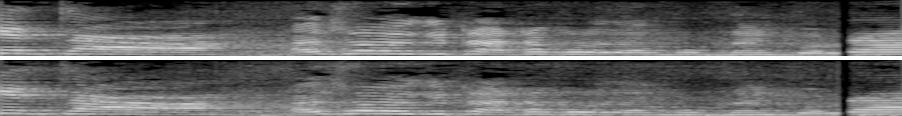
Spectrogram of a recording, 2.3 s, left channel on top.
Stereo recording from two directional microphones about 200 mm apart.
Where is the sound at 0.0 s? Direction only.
10° left (ahead or behind).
